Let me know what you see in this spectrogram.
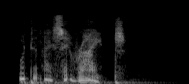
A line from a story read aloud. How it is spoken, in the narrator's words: She sighed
